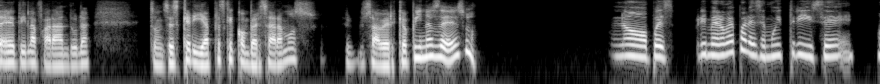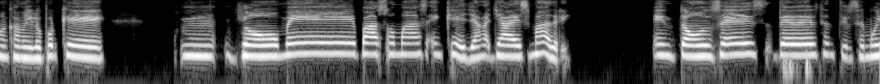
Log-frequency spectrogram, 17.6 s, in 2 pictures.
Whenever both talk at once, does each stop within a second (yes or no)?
yes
